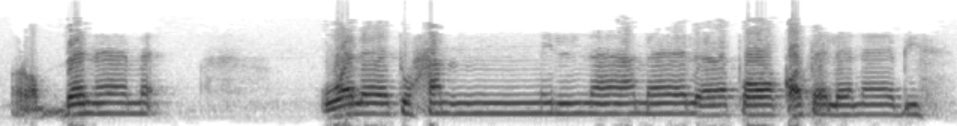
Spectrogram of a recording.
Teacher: الغنى على الميم في تحملنا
